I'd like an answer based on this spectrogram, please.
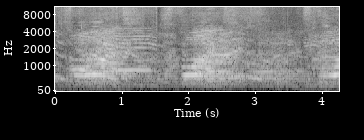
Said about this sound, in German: Ohne wirklichen Grund werfen sich die Charaktere in verschiedenen Szenen außerdem einen Football hin und her. Auch hier feuert das Publikum an.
